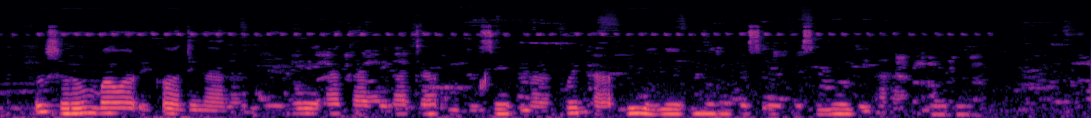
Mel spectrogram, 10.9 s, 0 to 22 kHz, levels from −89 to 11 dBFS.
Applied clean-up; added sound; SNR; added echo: classical method Wiener filter.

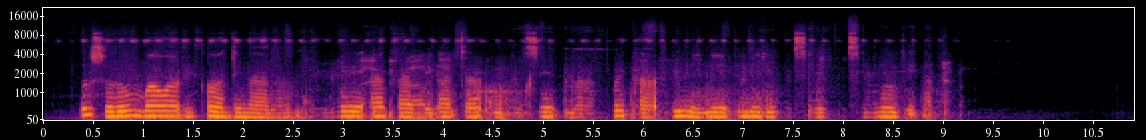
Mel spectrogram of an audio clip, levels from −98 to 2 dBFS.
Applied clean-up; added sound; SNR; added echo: neural mask model RNNoise.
